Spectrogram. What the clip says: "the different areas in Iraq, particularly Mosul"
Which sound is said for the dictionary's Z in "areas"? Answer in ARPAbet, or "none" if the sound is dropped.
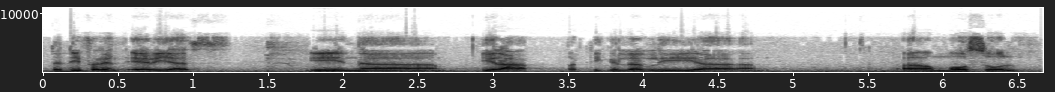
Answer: S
